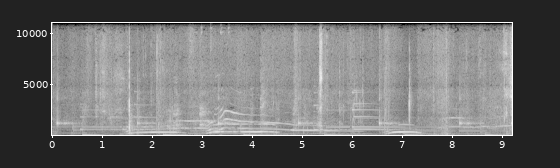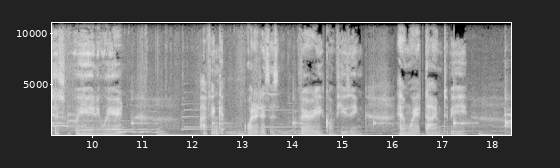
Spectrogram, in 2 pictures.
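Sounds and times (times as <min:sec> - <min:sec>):
several people howling together in Carmel Valley: 0:01.3 - 0:14.3
speech: 0:13.3 - 0:17.6.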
